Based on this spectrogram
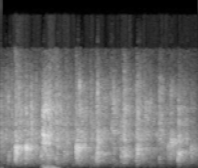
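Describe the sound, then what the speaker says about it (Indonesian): A small audience claps briefly at a talk show on university admissions abroad, a short patter of scattered claps over about two seconds. "Tepuk tangan dong."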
